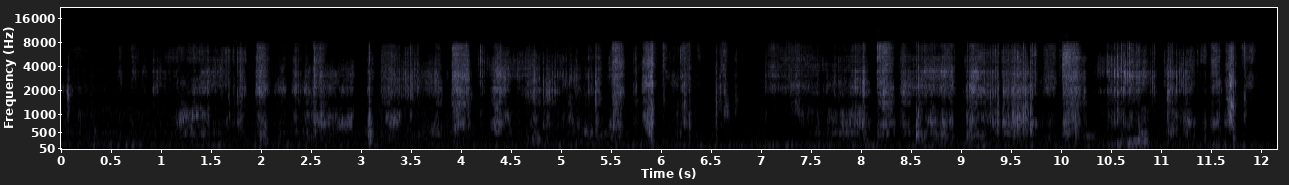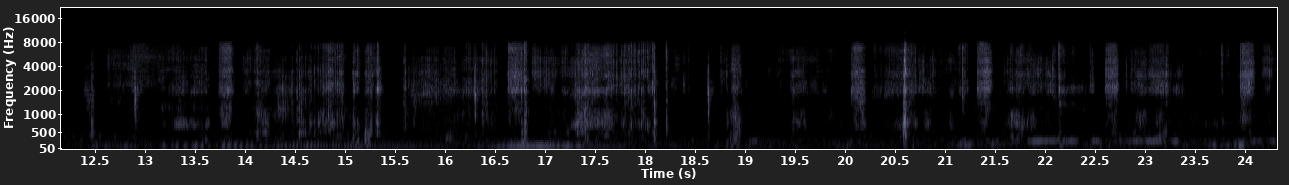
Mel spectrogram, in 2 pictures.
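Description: Paper for a handmade card is trimmed, close-up scraping and crisp cutting strokes with dry scratchy rustles repeating irregularly at low volume, no speech.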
